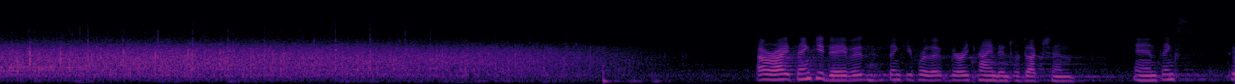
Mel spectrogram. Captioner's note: applause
